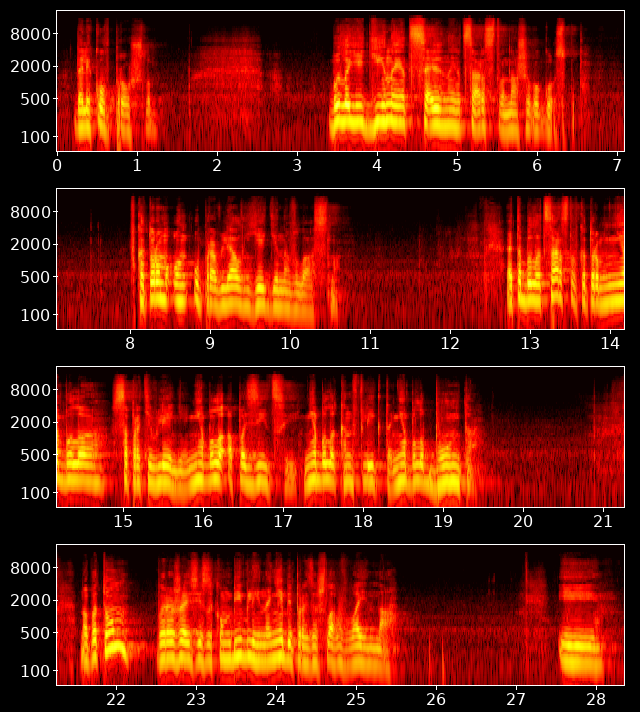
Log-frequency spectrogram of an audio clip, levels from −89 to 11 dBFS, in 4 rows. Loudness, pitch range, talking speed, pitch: -22 LUFS, 150-175 Hz, 85 wpm, 165 Hz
